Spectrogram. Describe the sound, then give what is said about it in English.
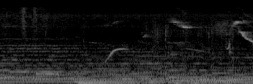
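Several tropical jungle birds call in the Los Tuxtlas region of Veracruz, Mexico, in the foothills of the Volcan San Martin, with scattered thin whistles and upward-sweeping chirps over a steady low background hum. No one speaks. “All around us here, you've got the sounds of the birds of the tropical jungle.”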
